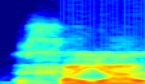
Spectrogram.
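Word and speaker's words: חיה: Chaya is a wild animal, right? Or a beast. Oh, okay. Yeah. I'm confusing it with the. Haya. Yeah. Chaya. Yeah, this is a confusing one. It has a patach and a kametz rather than a kametz and a kametz for one thing.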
